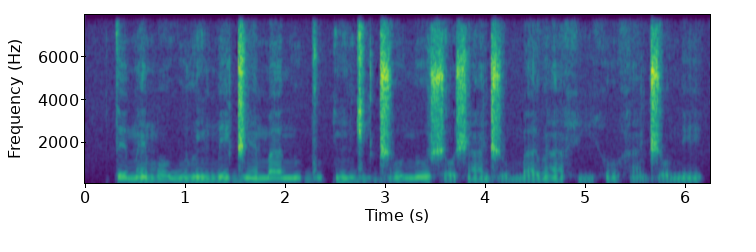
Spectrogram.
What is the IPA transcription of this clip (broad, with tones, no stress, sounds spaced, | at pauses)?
t ɛ˨ m ɛ̃˧ m ɔ˨ w u˧ l ĩ˧ m e˧ d͡ʒ ɛ̃˦ m a˦ n u˧ ɡ u˧ k ĩ˦ ɡ i˦˨ d͡ʒ o˨˦ n o˧ ʃ ɔ˨ ʃ ã˧ d͡ʒ o˨ m a˨˦ l ã˦˨ h i˨ h o˧ h ã˨ d͡ʒ ɔ˧ n e˦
